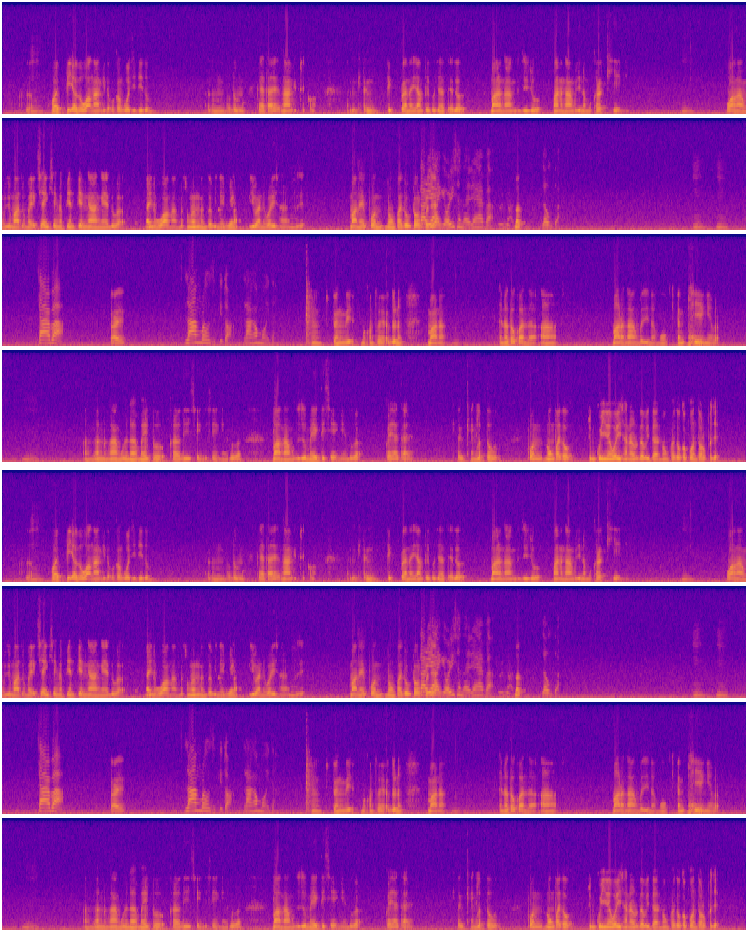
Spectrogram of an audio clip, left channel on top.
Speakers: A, on the left; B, on the right.
A: ꯑꯗꯣ
B: ꯎꯝ
A: ꯍꯣꯏ ꯄꯤꯛꯑꯒ ꯋꯥ ꯉꯥꯡꯈꯤꯗꯕ ꯀꯥꯡꯒꯨꯁꯤꯗꯤ ꯑꯗꯨꯝ ꯑꯗꯨꯝ ꯑꯗꯨꯝ ꯀꯩ ꯍꯥꯏꯇꯥꯔꯦ ꯉꯥꯡꯈꯤꯗ꯭ꯔꯦꯀꯣ ꯑꯗꯨ ꯈꯤꯇꯪ
B: ꯎꯝ
A: ꯄꯤꯛꯄꯅ ꯌꯥꯝ ꯄꯤꯛꯄꯗꯤ ꯅꯠꯇꯦ ꯑꯗꯨ ꯃꯥꯅ ꯉꯥꯡꯕꯁꯤꯁꯨ ꯃꯥꯅ ꯉꯥꯡꯕꯁꯤꯅ ꯑꯃꯨꯛ ꯈꯔ ꯈ‌ꯦꯡꯉꯦ
B: ꯎꯝ
A: ꯋꯥ ꯉꯥꯡꯕꯁꯤ ꯃꯥꯁꯨ ꯃꯌꯦꯛ ꯁꯦꯡ ꯁꯦꯡꯅ ꯄꯦꯟ ꯄꯦꯟ ꯉꯥꯡꯉꯦ ꯉꯦ ꯑꯗꯨꯒ
B: ꯎꯝ
A: ꯑꯩꯅ ꯋꯥ ꯉꯥꯡꯕꯁꯨꯨꯡꯅꯪ ꯅꯪꯗꯕꯤꯅꯦ ꯏꯕꯥꯅꯤ ꯋꯥꯔꯤ ꯁꯥꯟꯅꯔꯛꯄꯁꯦ
B: ꯎꯝ
A: ꯃꯥꯅ
B: ꯎꯝ
A: ꯍꯦꯛ ꯐꯣꯟ ꯅꯣꯡ ꯐꯥꯏꯗꯣꯛ ꯇꯧꯔꯛꯄꯁꯦ
B: ꯀꯔꯤꯌꯥꯒꯤ ꯋꯥꯔꯤ ꯁꯥꯟꯅꯔꯤ ꯍꯥꯏꯕ
A: ꯅꯠ
B: ꯂꯧꯗ ꯎꯝ ꯎꯝ ꯇꯥꯔꯕꯥ
A: ꯇꯥꯏꯌꯦ
B: ꯂꯥꯡꯕ꯭ꯔꯥ ꯍꯧꯖꯤꯛꯀꯤꯗꯣ ꯂꯥꯡꯉꯝꯃꯣꯏꯗ
A: ꯎꯝ ꯈꯤꯇꯪꯗꯤ ꯃꯈꯣꯟ ꯊꯣꯛꯑꯦ ꯑꯗꯨꯅ ꯃꯥꯅ
B: ꯎꯝ
A: ꯀꯩꯅꯣ ꯇꯧꯀꯥꯟꯗ ꯑꯥ ꯃꯥꯅ ꯉꯥꯡꯕꯁꯤꯅ ꯑꯃꯨꯛ ꯈꯤꯇꯪ ꯈꯦꯡꯉꯦꯕ
B: ꯎꯝ
A: ꯅꯪꯅ ꯉꯥꯡꯕꯗꯨꯅ ꯃꯌꯦꯛꯇꯣ ꯈꯔꯗꯤ ꯁꯦꯡꯗꯤ ꯁꯦꯡꯉꯦ ꯑꯗꯨꯒ ꯃꯥ ꯉꯥꯡꯕꯗꯨꯁꯨ ꯃꯌꯦꯛꯇꯤ ꯁꯦꯡꯉꯦ ꯑꯗꯨꯒ ꯀꯩ ꯍꯥꯏꯇꯥꯔꯦ ꯈꯤꯇꯪ ꯈꯦꯡꯂꯞ ꯇꯧꯕꯗꯣ ꯐꯣꯟ ꯅꯣꯡ ꯐꯥꯏꯗꯣꯛ
B: ꯎꯝ
A: ꯁꯨꯝ ꯀꯨꯏꯅ ꯋꯥꯔꯤ ꯁꯥꯟꯅꯔꯨꯗꯕꯤꯗ ꯅꯣꯡ ꯐꯥꯏꯗꯣꯛꯀ ꯐꯣꯟ ꯇꯧꯔꯛꯄꯁꯦ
